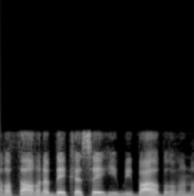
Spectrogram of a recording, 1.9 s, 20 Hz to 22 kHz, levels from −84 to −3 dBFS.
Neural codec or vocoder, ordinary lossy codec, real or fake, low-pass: codec, 16 kHz, 0.5 kbps, FunCodec, trained on LibriTTS, 25 frames a second; none; fake; 7.2 kHz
